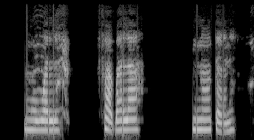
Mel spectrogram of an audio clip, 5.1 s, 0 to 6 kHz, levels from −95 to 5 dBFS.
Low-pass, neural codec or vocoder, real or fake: 5.4 kHz; none; real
